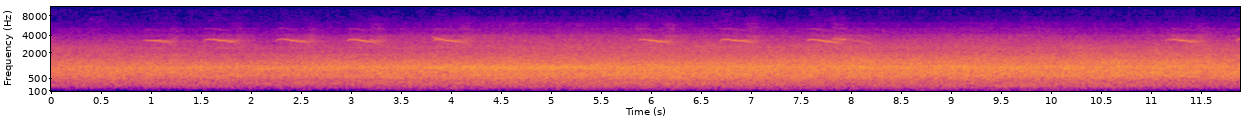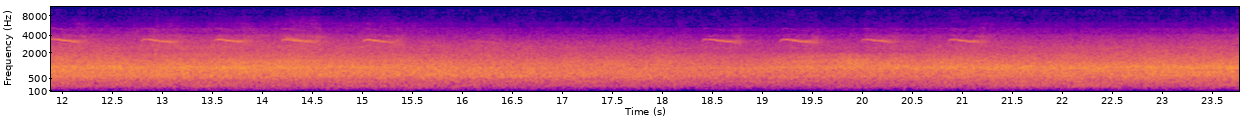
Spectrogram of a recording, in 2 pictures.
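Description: A bird calling in four runs of short, falling chirps, over a steady background hiss.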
